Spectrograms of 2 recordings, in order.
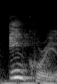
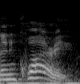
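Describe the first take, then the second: First: It is said in an American way. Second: It is said in the speaker's usual non-American way.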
